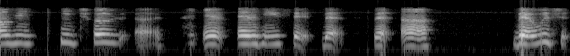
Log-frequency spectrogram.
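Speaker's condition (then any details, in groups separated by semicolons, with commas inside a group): Cerebral palsy; from birth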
